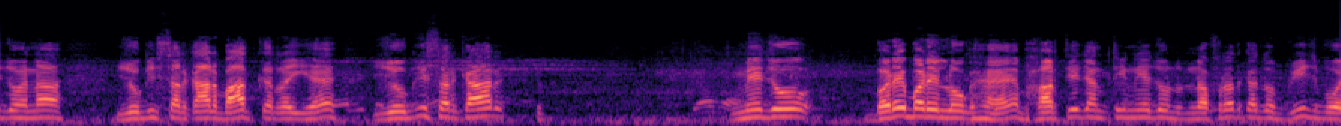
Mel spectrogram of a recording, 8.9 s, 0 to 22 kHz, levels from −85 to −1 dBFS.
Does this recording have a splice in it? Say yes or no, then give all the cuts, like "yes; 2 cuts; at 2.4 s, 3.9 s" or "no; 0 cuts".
yes; 1 cut; at 7.4 s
